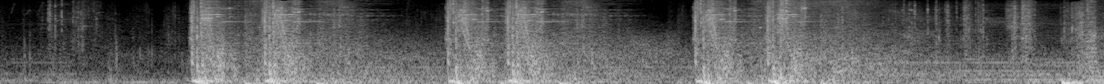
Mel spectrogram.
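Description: Rifle shots fire in heavy, booming bursts.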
